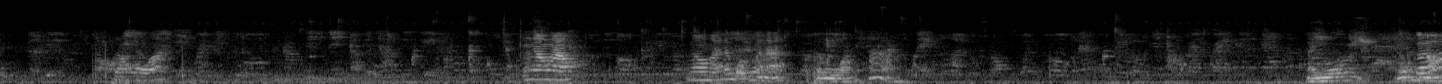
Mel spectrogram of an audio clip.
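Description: An elderly woman speaks softly and haltingly close by.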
